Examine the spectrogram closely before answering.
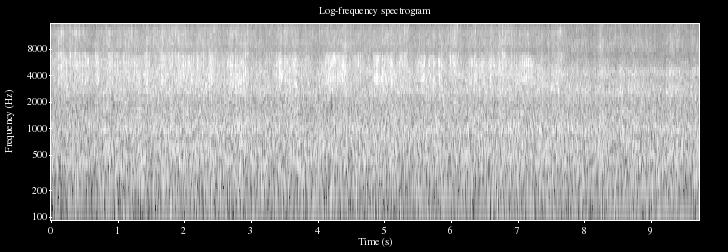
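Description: Hand-turned stone grinder grinding soaked rice into batter: the oval stone pestle turning in the stone mortar with a steady, wet gritty swishing.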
